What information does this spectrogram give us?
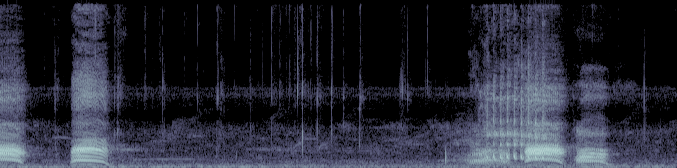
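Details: A feeding house crow, part of a fight over food, gives two harsh caws, then after a pause a longer rattling, buzzy caw and one more short caw.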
